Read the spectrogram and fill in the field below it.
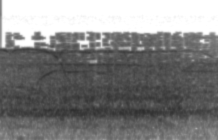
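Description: A large crowd roars and cheers continuously, a dense wall of shrill screaming voices and applause sustained at steady loudness throughout, with no individual voice standing out.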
